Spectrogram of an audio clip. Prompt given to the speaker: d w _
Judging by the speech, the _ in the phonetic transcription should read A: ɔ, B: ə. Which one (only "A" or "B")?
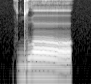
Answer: A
